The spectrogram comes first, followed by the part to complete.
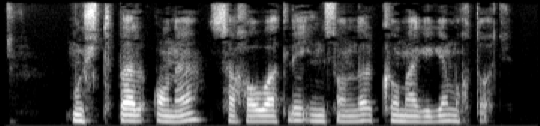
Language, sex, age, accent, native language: Uzbek, male, 25-34, Sirdaryo, Uzbek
